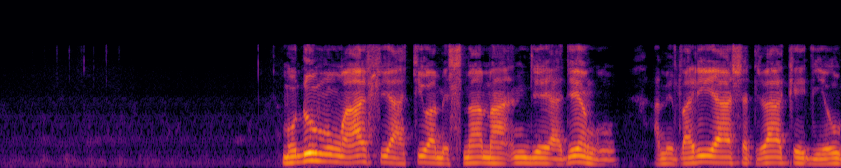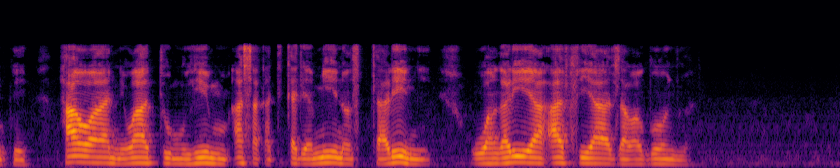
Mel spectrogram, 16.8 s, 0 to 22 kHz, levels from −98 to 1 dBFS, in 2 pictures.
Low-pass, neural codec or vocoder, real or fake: 7.2 kHz; codec, 16 kHz, 8 kbps, FunCodec, trained on LibriTTS, 25 frames a second; fake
